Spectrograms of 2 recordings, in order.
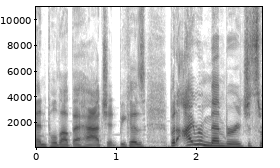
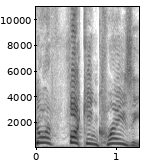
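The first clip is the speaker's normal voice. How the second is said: put-on very high, raised, yelled scream; 6 dB louder than usual. Retelling how they reacted while playing with a friend: retelling a scream. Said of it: "and I just screamed".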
